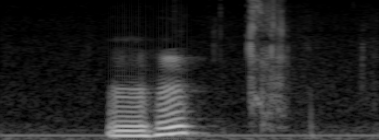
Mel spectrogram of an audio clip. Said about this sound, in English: Maybe I should have a sip of my Christmassy drink here. I hope this is not too loud. It's really up close to my face.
